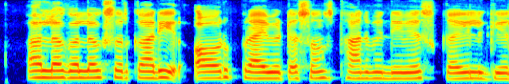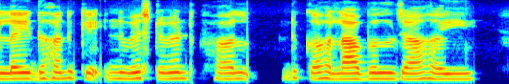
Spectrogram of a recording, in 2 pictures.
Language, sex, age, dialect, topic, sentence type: Magahi, female, 25-30, Central/Standard, agriculture, statement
